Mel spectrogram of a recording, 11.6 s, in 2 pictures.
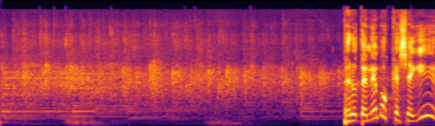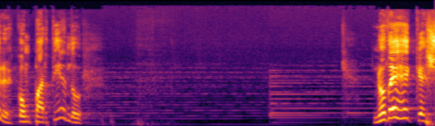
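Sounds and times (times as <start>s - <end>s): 
audience applause: 0.0s - 5.2s
speech: 4.6s - 7.1s, 10.8s - 11.6s.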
